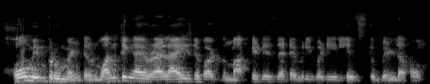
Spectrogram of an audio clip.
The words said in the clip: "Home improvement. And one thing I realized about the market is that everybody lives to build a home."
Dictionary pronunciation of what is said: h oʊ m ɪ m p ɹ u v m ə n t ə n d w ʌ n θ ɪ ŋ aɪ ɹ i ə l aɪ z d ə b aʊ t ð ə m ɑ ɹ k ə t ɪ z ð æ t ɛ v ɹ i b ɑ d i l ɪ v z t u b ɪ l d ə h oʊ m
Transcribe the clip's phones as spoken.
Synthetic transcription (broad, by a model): h oʊ m ɪ m p ɹ u v m ə n t ə n d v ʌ n t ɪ ŋ aɪ ɹ i ə l aɪ z d ə b aʊ t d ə m ɑ ɹ k ə t ɪ z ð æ t ɛ v ɹ i b ɑ d i l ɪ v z t u b ɪ l d ə h oʊ m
